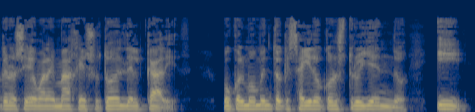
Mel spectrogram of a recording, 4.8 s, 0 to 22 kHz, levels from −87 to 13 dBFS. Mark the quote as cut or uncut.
uncut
